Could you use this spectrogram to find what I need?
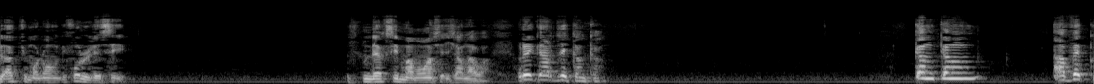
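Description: A man speaks with animation into a phone's microphone, close by, in short bursts with pauses.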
